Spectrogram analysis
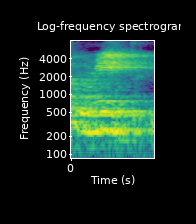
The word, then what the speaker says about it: امید: اگر آخری لفظ ہے امید، الف کے اوپر پیش، میم کے نیچے یہ زیر، یہ کے اوپر جزم، دال کے اوپر جزم، امید.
